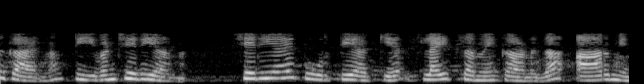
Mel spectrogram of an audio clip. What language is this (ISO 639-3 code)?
mal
